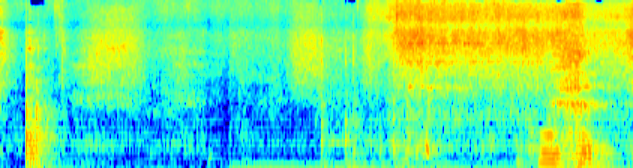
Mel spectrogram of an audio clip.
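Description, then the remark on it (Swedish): Water runs from a tap into a carafe, a steady rushing hiss after a brief clink, growing a bit louder toward the end. “Så jag ska gå fylla på karaffen”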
